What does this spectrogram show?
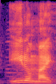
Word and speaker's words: Edomite: do me in that's Ito my descent that's how you say Itamar Ito might in Greek I do me in Edomite descent ruling the huronian Kingdom and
